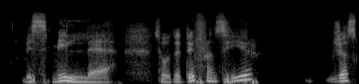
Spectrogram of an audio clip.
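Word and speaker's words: بسم الله: So Allah and Allahumma, again, only on these two words, the lam will be simplified if we have kasra before it. Like most common, Bismillah. Bismillah.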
